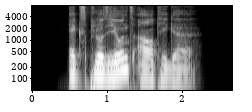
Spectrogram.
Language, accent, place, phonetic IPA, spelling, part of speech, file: German, Germany, Berlin, [ɛksploˈzi̯oːnsˌʔaːɐ̯tɪɡə], explosionsartige, adjective, De-explosionsartige.ogg
- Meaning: inflection of explosionsartig: 1. strong/mixed nominative/accusative feminine singular 2. strong nominative/accusative plural 3. weak nominative all-gender singular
